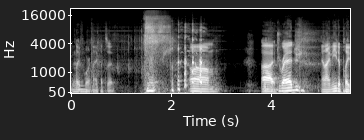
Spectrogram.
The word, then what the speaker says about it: Dredge: in Dredge.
